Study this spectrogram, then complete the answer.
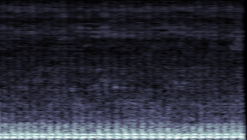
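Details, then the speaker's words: Yamaha Mio Soul carbureted scooter after valve regrind and new valve stem seals; sounds slightly more solid though compression stays stock. Steady, even low thumping about seven beats a second, no ticking or misses; normal idle. "kita mau coba kalau dari suaranya sih sudahudah sedikit lebih padat Ya teman-teman tapi ini enggak naik kompresi ya teman-teman ini kompresinya masih tetap sama standarnya enggak naik sama sekali"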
